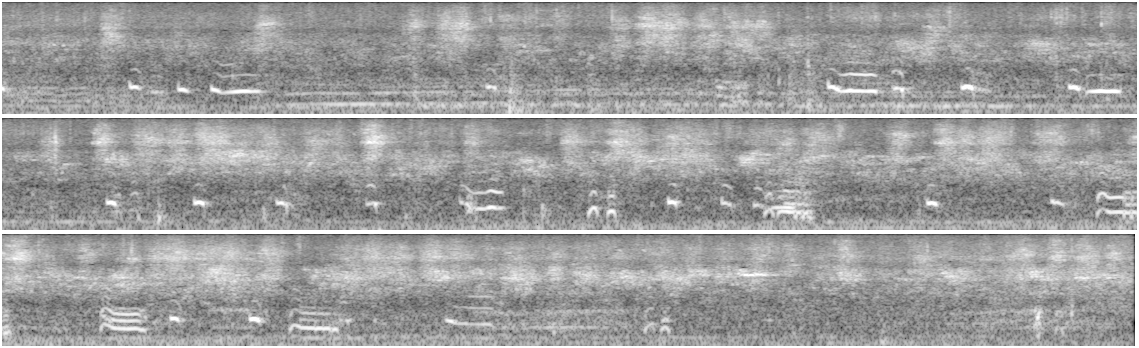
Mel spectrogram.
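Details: Meerkats chattering in dense, irregular bursts of brief high peeps and squeaks. The calls run over a low background rumble with what sounds like faint murmuring voices.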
